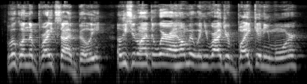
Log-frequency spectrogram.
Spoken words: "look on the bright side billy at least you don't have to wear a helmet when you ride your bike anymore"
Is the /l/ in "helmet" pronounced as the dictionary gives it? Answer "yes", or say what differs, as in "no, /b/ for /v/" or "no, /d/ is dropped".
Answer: no, /l/ is dropped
